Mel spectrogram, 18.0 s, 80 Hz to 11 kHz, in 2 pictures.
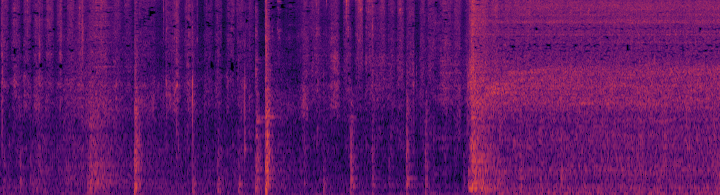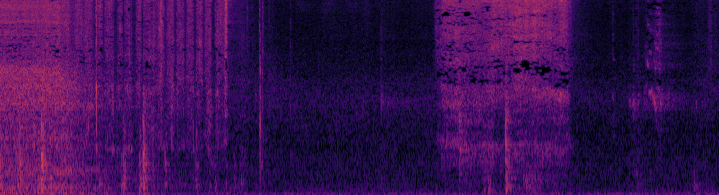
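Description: Fine sandpaper rubbing by hand inside the scored cylinder liner of a Honda GX35 brush-cutter engine, in scratchy strokes broken by small knocks. A steady hissing rush runs for about four seconds from about six seconds in, and the rubbing is quieter near the end.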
